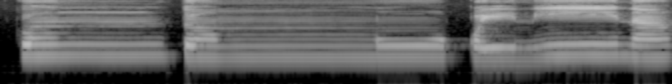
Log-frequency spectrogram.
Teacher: کن کاف کی پیش کے لیے ہونٹ گول کریں گے، اخفا کی آواز انرول ہو کر آئے گی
